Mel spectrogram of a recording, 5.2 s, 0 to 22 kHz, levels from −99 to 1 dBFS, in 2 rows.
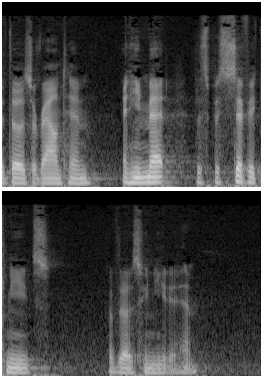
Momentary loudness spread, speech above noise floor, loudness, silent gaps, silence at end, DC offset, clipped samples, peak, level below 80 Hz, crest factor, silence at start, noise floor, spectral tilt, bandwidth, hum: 17 LU; 34 dB; -28 LUFS; none; 0.6 s; under 0.1%; under 0.1%; -6 dBFS; -52 dBFS; 22 dB; 0 s; -61 dBFS; -6 dB/octave; 16 kHz; none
